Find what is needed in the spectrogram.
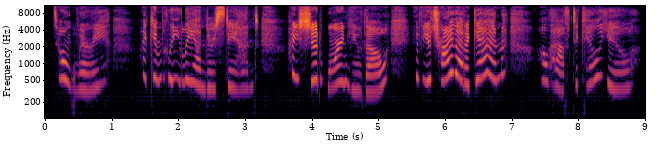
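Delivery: very high, menacing voice. Speaker demonstrating a favorite voice style, soft high-pitched threatening voice. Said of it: "I love doing the high pitched voice where the words they're saying are like threatening, but they're still very soft".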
